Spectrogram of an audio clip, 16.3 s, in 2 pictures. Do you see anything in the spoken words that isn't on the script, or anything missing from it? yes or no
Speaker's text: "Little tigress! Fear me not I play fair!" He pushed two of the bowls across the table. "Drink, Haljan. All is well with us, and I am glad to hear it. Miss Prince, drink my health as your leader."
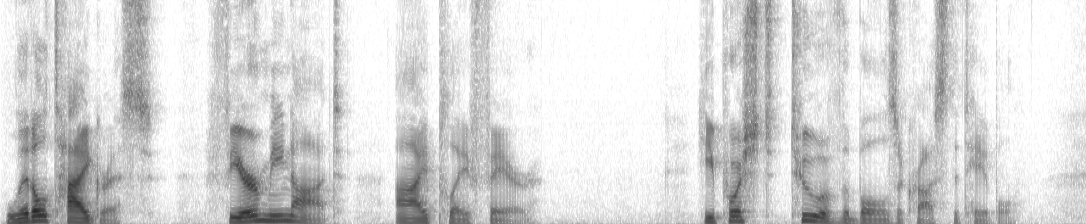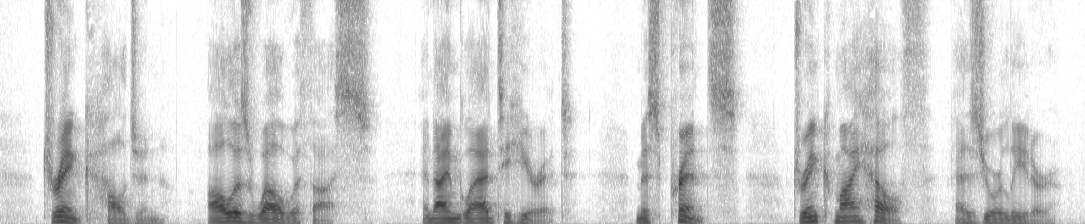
no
